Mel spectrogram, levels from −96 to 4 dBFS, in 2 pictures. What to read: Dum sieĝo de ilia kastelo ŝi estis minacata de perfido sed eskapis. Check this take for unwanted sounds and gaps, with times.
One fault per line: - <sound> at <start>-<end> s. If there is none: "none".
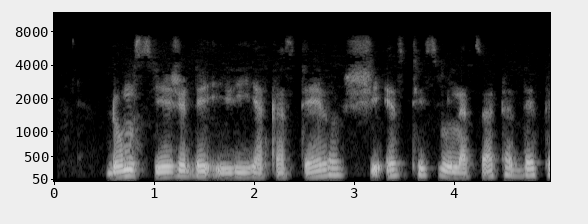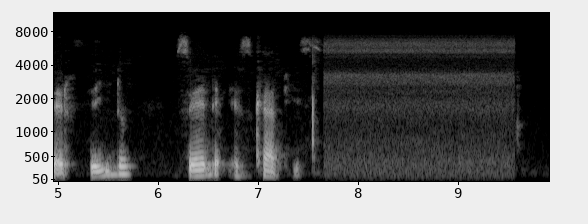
none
